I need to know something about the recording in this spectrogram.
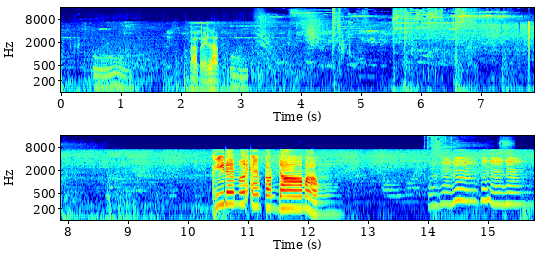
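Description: Electronic game effects clash and chime.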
